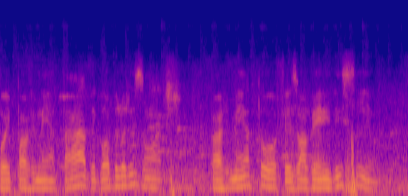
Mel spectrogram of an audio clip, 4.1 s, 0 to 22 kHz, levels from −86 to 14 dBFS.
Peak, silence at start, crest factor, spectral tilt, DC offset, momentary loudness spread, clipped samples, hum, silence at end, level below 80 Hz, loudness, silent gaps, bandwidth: -10 dBFS; 0 s; 14 dB; -7.5 dB/octave; under 0.1%; 6 LU; under 0.1%; none; 0 s; -42 dBFS; -25 LUFS; none; 8.2 kHz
